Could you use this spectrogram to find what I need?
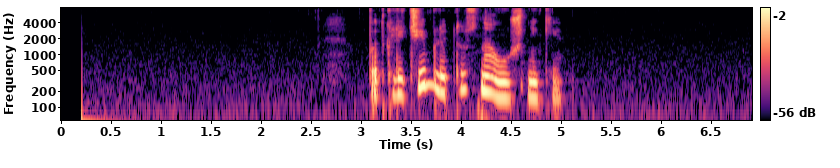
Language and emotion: Russian, neutral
